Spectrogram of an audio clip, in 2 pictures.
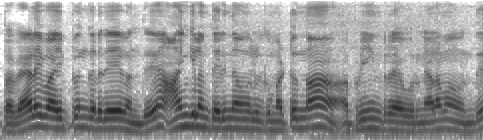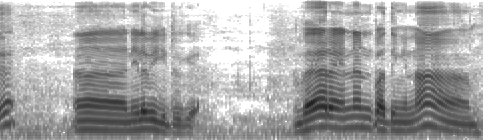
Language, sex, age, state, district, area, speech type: Tamil, male, 60+, Tamil Nadu, Mayiladuthurai, rural, spontaneous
